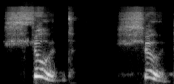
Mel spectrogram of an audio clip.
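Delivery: "should" clipped short, dry final d; short dry "should" ending on a stopped d. Shown as a demonstration. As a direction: say "should" crisp and dry, no vowel after d. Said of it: "a pronúncia é sempre sequinha".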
